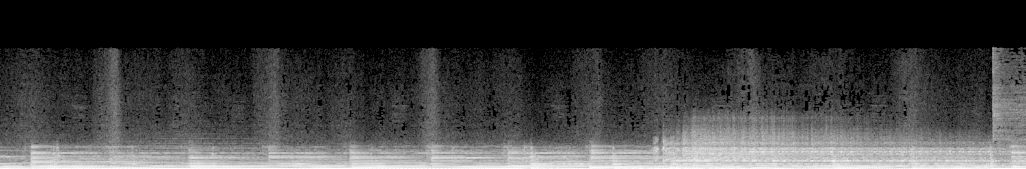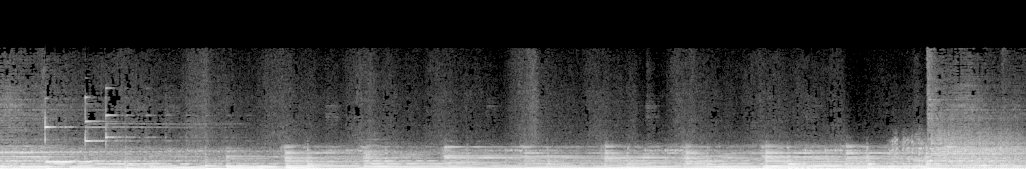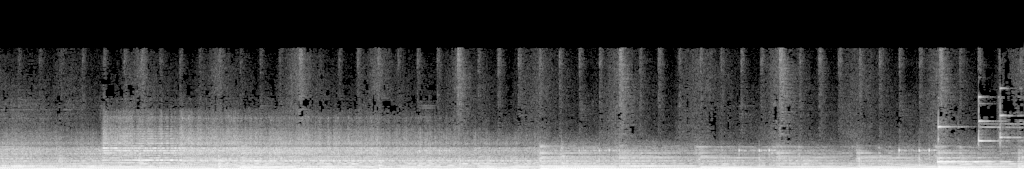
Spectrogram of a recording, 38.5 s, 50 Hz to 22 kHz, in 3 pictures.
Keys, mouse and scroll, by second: 1.5 click, 2.5 click, 4.4 s, 5.9 click, 9.3-10.3 middle drag, 10.9-11.9 shift+middle drag, 12.3 click, 12.7 click, 14.4 click, 17.2 click, 18.2 click, 19.3-20.7 drag.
